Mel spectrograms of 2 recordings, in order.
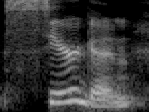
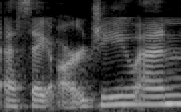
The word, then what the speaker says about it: Sargun: I get the name sirgan which I actually pronounce that way um because that's how it's spelled but it should actually have been spelled s-a-r-g-u-n and it should be pronounced sargun which means with the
